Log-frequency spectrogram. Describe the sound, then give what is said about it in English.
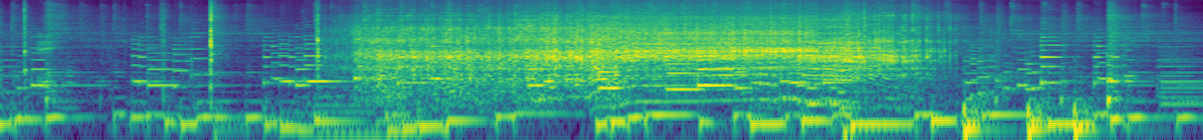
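A blender whirs loudly and steadily for several seconds as it blends avocados and milk for ice cream, its rough motor roar rising over upbeat background music, then cuts off as the music carries on alone. “When it's ready, we set it aside to cool, and then we toss the avocados and milk in the blender.”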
